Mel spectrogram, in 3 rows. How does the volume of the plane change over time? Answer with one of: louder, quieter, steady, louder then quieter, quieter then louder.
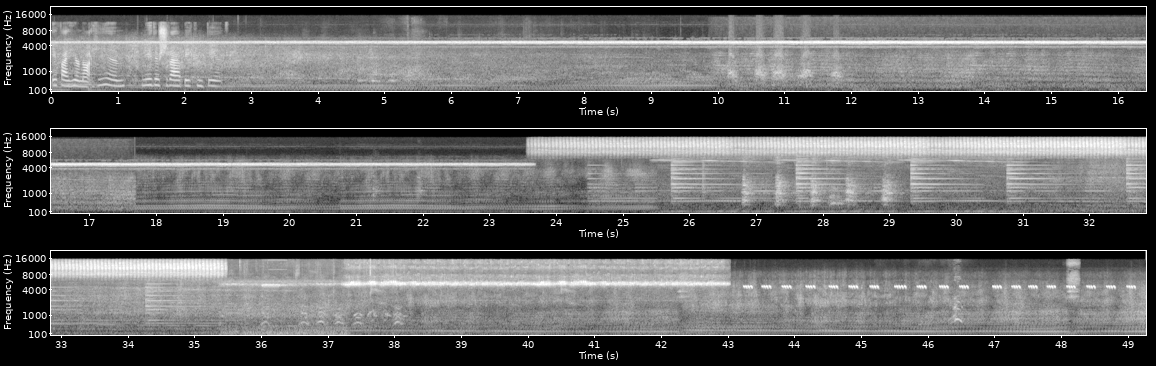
quieter then louder.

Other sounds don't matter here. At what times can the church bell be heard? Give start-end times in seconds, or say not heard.
24.4-35.8.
